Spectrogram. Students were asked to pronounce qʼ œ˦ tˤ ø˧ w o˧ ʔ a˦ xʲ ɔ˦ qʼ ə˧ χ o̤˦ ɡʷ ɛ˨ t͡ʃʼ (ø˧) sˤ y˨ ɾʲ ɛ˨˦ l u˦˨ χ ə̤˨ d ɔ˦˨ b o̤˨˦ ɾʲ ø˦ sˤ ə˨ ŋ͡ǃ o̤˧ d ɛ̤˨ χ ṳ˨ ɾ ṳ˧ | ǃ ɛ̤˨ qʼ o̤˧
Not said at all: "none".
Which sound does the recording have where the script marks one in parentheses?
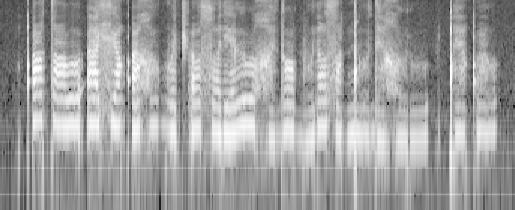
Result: ø˧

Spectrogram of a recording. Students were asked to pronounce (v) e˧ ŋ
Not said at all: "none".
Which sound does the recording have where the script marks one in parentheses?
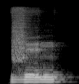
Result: v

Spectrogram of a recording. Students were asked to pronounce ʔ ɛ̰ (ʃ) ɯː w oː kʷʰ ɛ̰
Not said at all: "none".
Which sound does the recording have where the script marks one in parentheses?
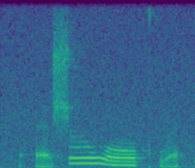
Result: ʃ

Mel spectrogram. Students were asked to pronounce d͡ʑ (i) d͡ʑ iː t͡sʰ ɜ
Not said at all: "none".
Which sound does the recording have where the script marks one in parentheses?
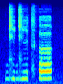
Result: i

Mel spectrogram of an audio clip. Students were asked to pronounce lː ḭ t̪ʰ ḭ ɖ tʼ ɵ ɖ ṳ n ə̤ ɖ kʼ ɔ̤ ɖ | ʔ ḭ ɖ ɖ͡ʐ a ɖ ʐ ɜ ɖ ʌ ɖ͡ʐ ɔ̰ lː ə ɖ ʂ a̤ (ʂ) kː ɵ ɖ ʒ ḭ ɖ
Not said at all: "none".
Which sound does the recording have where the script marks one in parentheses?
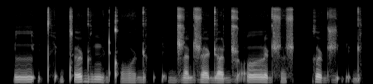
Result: ʂ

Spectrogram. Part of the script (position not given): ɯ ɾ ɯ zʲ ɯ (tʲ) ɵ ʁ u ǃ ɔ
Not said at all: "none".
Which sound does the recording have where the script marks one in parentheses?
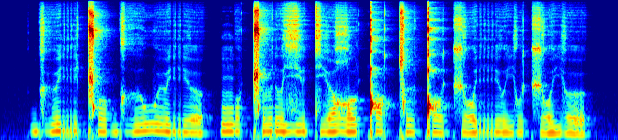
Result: tʲ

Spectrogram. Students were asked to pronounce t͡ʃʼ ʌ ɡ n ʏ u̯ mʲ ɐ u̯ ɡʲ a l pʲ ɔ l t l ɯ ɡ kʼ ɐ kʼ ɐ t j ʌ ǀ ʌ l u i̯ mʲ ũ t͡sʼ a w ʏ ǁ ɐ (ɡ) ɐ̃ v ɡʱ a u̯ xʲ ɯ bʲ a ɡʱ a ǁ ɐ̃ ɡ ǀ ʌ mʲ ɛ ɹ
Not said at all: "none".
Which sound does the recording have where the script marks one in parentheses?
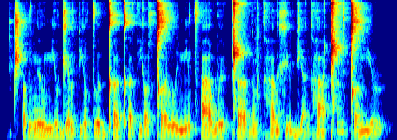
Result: ɡ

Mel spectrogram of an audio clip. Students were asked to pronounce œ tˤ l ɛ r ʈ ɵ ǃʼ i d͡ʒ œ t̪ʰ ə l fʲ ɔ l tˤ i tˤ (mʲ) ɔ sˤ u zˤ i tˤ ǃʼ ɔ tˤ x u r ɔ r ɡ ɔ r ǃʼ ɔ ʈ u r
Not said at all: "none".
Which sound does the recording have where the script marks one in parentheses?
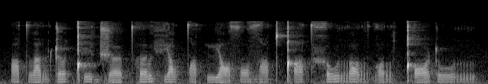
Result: mʲ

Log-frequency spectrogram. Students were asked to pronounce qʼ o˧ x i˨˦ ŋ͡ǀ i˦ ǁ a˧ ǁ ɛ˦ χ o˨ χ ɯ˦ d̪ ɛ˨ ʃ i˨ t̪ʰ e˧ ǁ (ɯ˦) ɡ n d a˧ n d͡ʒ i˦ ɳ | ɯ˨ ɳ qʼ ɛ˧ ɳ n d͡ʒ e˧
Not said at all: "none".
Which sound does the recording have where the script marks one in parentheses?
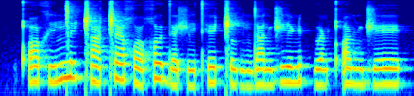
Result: ɯ˨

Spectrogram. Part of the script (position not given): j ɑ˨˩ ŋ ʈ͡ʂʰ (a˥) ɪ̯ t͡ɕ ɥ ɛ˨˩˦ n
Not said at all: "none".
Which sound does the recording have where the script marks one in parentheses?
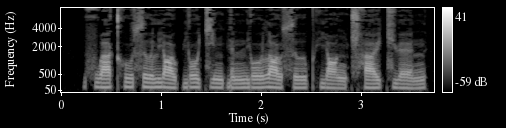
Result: a˧˥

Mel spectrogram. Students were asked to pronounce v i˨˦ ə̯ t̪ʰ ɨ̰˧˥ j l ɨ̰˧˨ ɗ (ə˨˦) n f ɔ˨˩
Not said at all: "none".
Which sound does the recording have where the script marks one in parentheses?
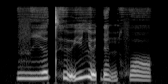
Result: ə̰˧˨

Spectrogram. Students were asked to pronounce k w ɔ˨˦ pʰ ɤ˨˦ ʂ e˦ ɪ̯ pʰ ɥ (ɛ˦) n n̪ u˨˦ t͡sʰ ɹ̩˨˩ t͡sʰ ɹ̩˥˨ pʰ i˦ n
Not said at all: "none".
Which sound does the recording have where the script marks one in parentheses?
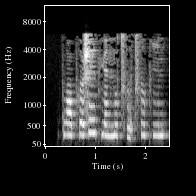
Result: ɛ˨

